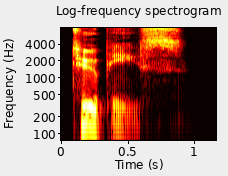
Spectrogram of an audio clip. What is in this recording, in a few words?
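"two-piece", English, British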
